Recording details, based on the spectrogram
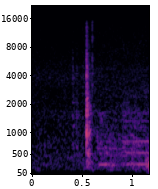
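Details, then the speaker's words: Jeep CJ7 258 with a Chevy TBI computer wired in: with the key on, a relay clicks and a faint steady hum follows, then stops; in-tank fuel pump priming and shutting off normally. "oh pump came on pump shut off that's good that's good"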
